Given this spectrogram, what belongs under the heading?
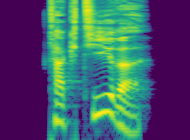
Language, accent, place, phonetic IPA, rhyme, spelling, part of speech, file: German, Germany, Berlin, [takˈtiːʁə], -iːʁə, taktiere, verb, De-taktiere.ogg
- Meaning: inflection of taktieren: 1. first-person singular present 2. first/third-person singular subjunctive I 3. singular imperative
